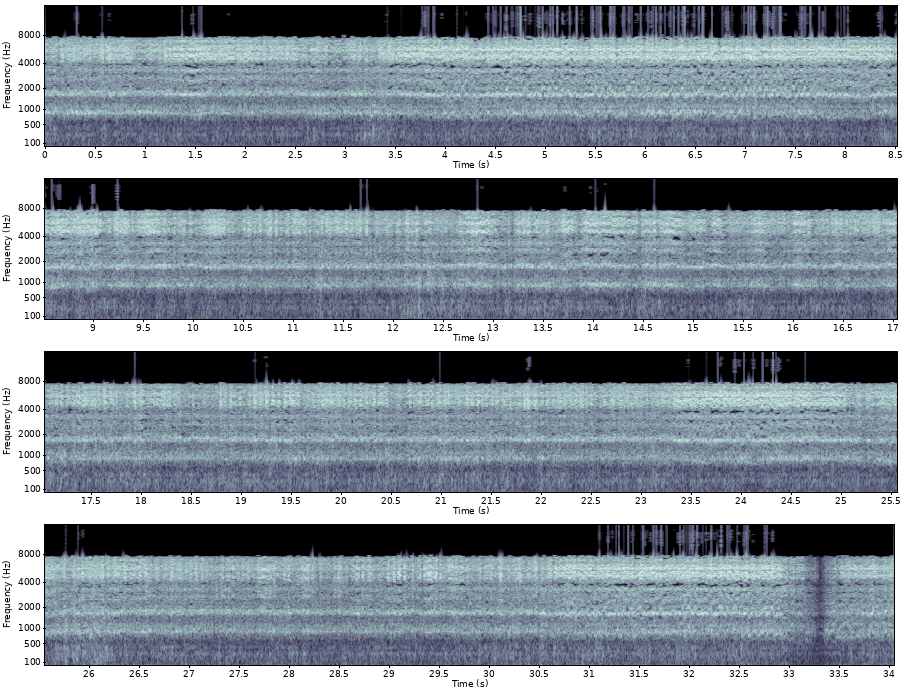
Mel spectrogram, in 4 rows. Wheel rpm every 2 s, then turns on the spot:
230, 220, 200, 190, 220, 230, 230, 230, 230, 230, 230, 230, 220, 230, 230, 210, 150.
none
